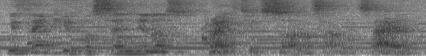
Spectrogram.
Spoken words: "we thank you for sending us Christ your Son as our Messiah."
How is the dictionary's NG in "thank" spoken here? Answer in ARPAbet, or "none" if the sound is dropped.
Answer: NG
